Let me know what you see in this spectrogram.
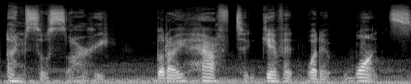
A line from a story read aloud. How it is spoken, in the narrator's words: he said through gritted teeth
